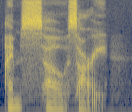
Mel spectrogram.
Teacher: This extra length on the word so shows that your feeling is genuine. · We let the word so be a little bit longer.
